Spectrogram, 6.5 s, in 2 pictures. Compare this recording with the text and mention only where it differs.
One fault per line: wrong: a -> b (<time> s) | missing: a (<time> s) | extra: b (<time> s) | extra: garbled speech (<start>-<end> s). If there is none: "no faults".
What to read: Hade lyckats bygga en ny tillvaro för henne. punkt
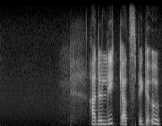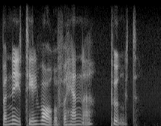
extra: upp (3.0 s)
